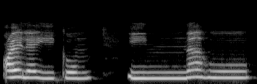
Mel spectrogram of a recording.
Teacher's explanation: نون پہ غنہ زمانی ہو رہا ہے، الف کے برابر رکیں گے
